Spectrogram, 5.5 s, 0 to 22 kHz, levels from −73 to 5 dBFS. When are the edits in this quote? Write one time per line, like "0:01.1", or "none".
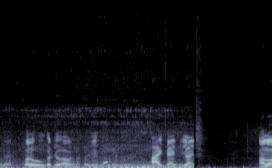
0:03.9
